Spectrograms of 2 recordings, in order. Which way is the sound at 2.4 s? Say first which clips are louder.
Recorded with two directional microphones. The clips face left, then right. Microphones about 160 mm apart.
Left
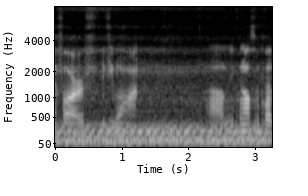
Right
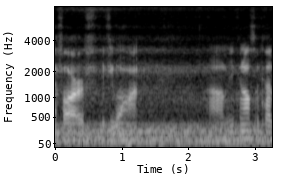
Left 3 dB; 30° left (ahead or behind).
